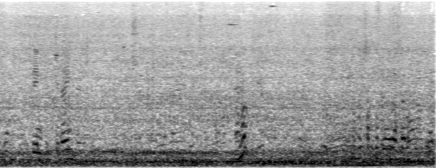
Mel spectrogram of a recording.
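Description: Steady low hum of an idling engine, with faint voices talking in the background.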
